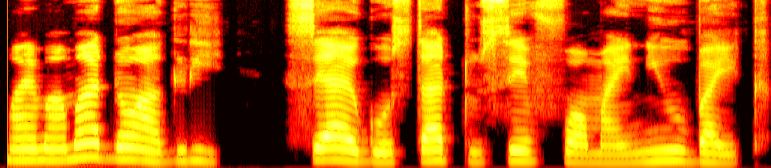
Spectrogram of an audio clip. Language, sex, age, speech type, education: Nigerian Pidgin, female, 15-29, read, primary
